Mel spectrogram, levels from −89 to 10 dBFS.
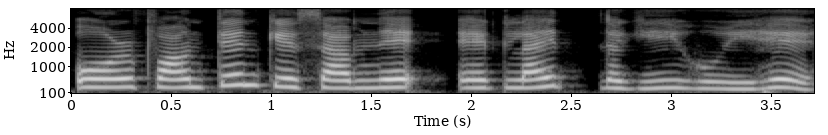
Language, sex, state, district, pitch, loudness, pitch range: Hindi, female, Arunachal Pradesh, Longding, 280 Hz, -14 LUFS, 265-290 Hz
